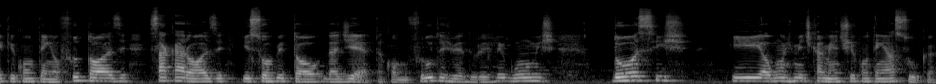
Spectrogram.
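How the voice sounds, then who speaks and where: A man with a plain, everyday voice, fairly high pitch, fairly even intonation and a moderate pace. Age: 20s. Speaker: patient advocate for a rare genetic disease. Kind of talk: informational talk to camera.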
